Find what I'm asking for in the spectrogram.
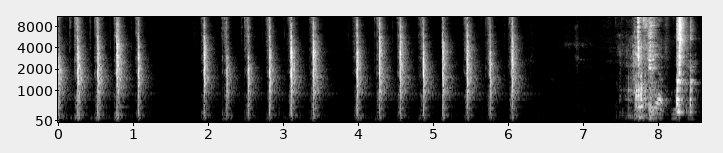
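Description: A knife chops ingredients for a Korean seasoned fresh oyster side dish, close and crisp, in three quick bursts of steady rhythmic strokes with short pauses between, then a rustling clatter at the end.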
